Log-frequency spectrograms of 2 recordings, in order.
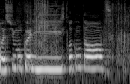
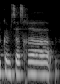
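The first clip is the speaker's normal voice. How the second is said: ordinary delivery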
